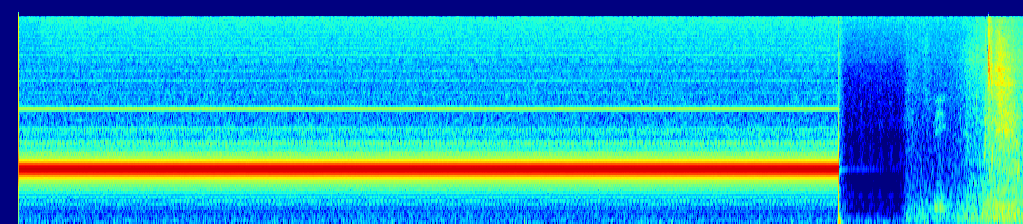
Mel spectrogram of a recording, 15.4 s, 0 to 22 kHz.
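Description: Steady 1 kHz line-up reference tone that accompanies colour bars on a video master, one unbroken loud tone that starts with a click and cuts off suddenly about a second and a half before the end.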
